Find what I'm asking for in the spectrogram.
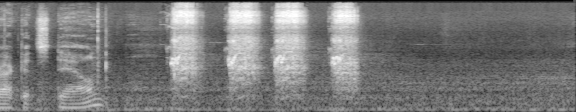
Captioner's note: drill whirs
